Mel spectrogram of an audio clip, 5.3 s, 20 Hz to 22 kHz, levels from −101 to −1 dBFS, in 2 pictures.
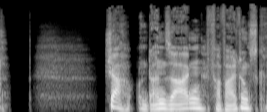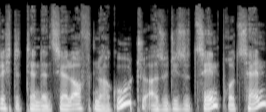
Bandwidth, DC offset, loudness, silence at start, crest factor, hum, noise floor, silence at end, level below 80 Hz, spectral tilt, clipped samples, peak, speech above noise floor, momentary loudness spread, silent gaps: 18.5 kHz; under 0.1%; -18 LUFS; 0 s; 16 dB; none; -52 dBFS; 0 s; -42 dBFS; -5.5 dB/octave; under 0.1%; -2 dBFS; 36 dB; 6 LU; none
